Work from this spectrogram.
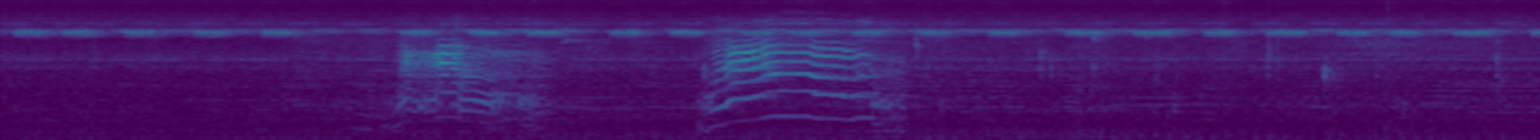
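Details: Domestic cat giving birth, crying out with two drawn-out wavering meows, the second longer and falling at the end, over steady high cricket-like chirping repeated about twice a second.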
